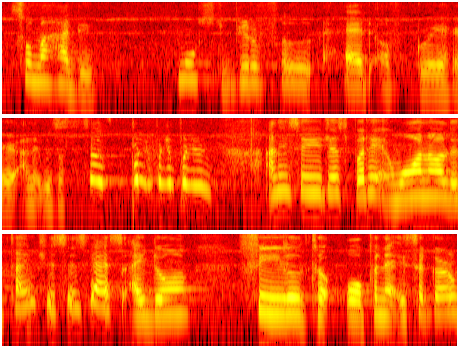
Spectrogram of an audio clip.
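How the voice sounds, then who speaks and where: A woman's voice: medium pitch, darkish tone. A woman in her sixties with a Barbadian accent, giving encouraging advice in a conversational interview, emphatic and repeating key phrases. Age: 60s. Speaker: interview guest, seniors' advocate.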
